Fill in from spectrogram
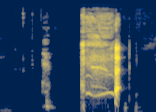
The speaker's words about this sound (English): choked on her strawberry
